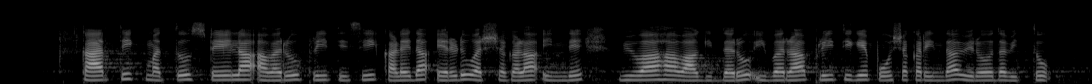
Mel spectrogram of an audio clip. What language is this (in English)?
Kannada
